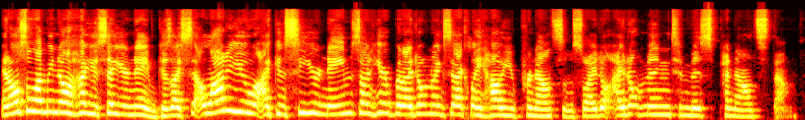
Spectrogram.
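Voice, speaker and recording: A woman's voice: sits high, fast, hardly any pauses, a bit bright. Chatty woman hosting a sewing livestream. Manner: chatty, rambling, with fillers and restarts. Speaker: sewing class host. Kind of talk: casual livestream chat. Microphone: desk mic while streaming.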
